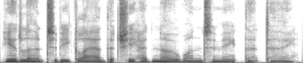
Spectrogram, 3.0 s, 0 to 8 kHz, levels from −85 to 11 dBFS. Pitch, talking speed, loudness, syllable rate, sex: 175 Hz, 295 wpm, -18 LUFS, 5.5 syllables/s, female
